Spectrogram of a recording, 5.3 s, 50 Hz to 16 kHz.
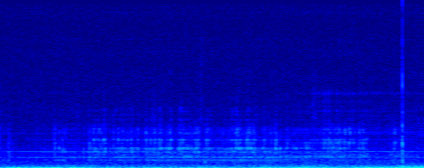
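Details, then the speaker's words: Fluke 199C ScopeMeter powered on, small internal cooling fan makes a humming, faint whine with uneven rubbing, bumping, ticking chatter from a dry bearing; noise louder with meter lying flat, nearly gone on its side. "up the meter and you can hear the sound that it's making so the screen is turned on but there's some glare so I don't think you can see it on the camera right now but you can probably hear that sound that it's already making"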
